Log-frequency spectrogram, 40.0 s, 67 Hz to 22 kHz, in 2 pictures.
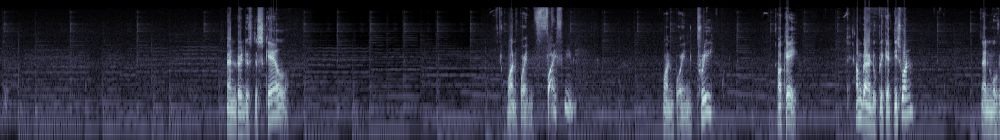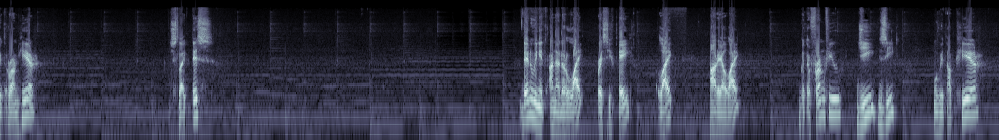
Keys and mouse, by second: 2.2 click, 5.3-6.7 drag, 7.3 click, 8.0 g, 8.0 y, 8.6 click, 9.0 click, 9.8 click, 12.6 click, 17.7 shift+d, 18.1 Escape, 18.6 g, 18.9 y, 22.9 click, 27.2 g, 27.5 y, 28.5 click, 30.2 shift+a, 32.1 shift+a, 36.7 g, 37.4 z.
